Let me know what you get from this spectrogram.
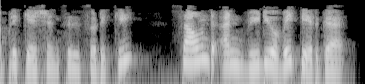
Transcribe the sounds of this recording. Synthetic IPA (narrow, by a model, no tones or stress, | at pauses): plɪkeːʂɐnsɪlsɔɽɪkːi | sɐʊɳɖɐɳɖʋiːɽɪjoːʋɐɪt̪ːeːɾɡɐ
